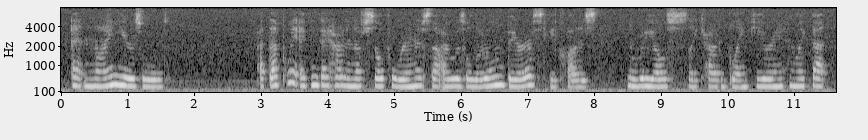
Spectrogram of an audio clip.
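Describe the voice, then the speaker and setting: Amid noticeable background noise, a woman with an American accent speaks at a moderate pace in a high, flat monotone. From New York, Long Island. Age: 20s. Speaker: vlogger. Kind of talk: casual vlog monologue. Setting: bedroom at home. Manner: halting; soft-spoken. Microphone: far from the camera.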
